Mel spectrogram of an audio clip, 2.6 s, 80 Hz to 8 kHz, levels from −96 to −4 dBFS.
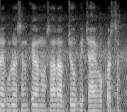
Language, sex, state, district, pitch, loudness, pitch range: Hindi, female, Bihar, Sitamarhi, 135 Hz, -21 LUFS, 130-140 Hz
